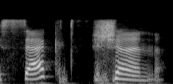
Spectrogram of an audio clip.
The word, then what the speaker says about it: section: the chat right now when you see t i o n it sounds like shun SE so you're going to say section section perfect section oh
